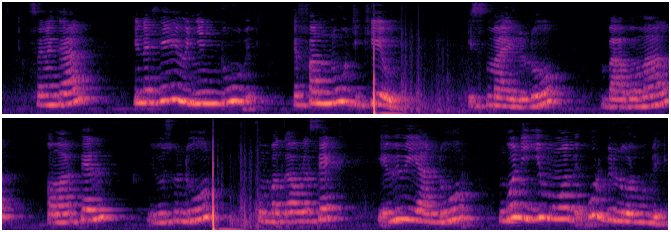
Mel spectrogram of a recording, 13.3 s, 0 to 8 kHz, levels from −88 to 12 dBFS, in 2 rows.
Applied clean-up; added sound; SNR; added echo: none; Fireworks; 11 dB; reverberation time 0.5 s.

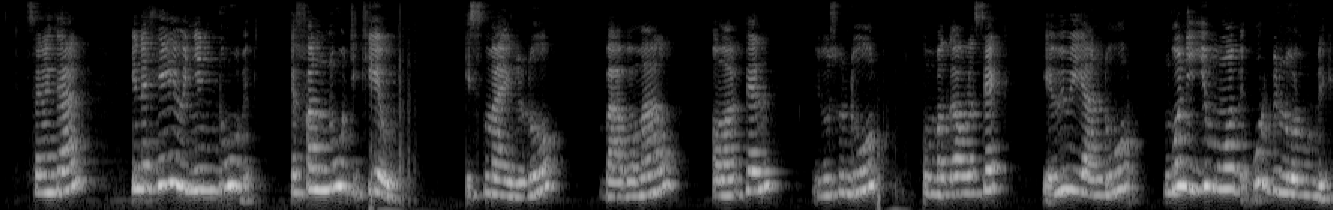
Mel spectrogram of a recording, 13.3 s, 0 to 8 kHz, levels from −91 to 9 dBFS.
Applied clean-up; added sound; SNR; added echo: neural mask model DeepFilterNet 3.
